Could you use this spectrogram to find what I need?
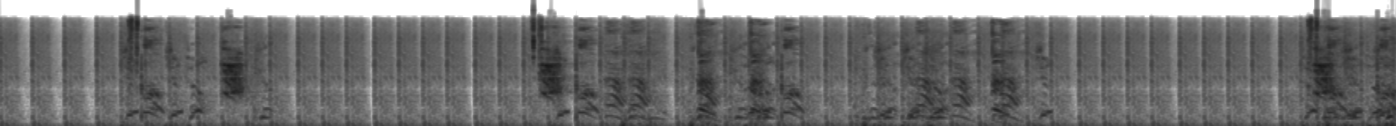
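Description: Rapid gunfire rattles in a steady stream.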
